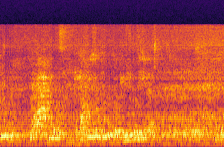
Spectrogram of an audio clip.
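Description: Speech from the soundtrack of an old archival documentary being shown on a screen, over a steady background hiss.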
